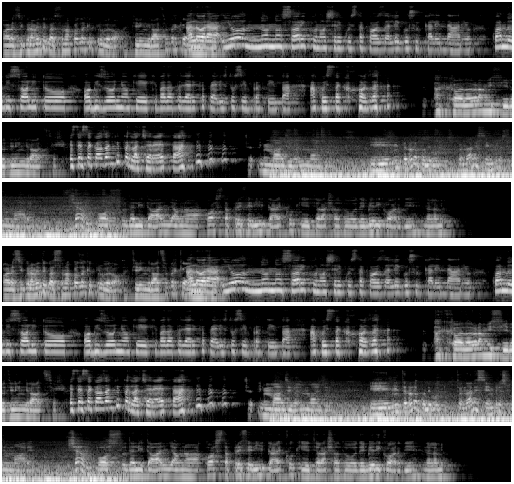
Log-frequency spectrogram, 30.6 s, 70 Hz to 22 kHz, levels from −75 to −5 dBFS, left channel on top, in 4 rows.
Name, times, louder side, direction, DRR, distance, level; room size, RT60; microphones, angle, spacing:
voice 1, 0.0-3.1 14.1-15.9 19.1-20.3 20.8-23.5 23.9-29.6, right 1 dB, 60° right, 2.5 m, -25 dB
voice 2, 2.8-13.5 16.1-18.7, equal, ahead, 2.1 m, -24 dB
sound 1, 19.3-24.7, equal, 50° left, 5.8 m, -21 dB
25.0 x 24.5 x 2.3 m
head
